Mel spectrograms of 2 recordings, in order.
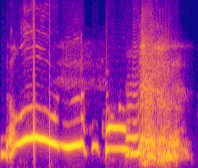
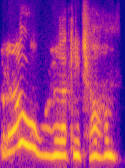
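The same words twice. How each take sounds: First: It is said in a high-pitched leprechaun voice. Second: It is said in his normal voice.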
